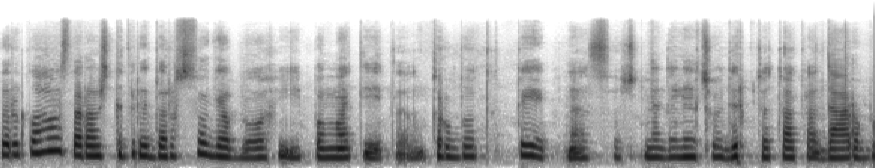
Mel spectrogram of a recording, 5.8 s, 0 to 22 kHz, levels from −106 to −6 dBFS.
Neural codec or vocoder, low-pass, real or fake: codec, 44.1 kHz, 2.6 kbps, SNAC; 14.4 kHz; fake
